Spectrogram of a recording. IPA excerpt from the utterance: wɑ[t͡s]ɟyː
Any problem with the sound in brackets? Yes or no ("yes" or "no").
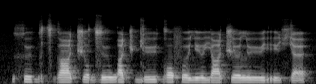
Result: yes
